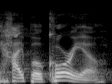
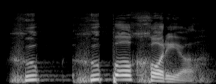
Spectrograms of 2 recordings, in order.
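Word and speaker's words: ὑποχωρέω: Phonetically, you would say hypochoreo, but of course, that's not how you actually pronounce it. It's, let me try this, hupochoreo.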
